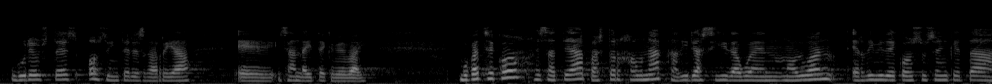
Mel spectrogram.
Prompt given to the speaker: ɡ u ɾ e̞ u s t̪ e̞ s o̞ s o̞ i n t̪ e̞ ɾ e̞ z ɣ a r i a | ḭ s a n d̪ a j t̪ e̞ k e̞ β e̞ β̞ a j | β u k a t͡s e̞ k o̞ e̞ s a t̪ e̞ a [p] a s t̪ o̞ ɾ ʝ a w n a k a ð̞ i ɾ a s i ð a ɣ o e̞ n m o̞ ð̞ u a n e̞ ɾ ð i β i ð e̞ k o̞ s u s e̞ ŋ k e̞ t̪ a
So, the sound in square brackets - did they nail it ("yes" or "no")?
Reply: yes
